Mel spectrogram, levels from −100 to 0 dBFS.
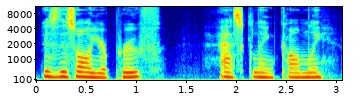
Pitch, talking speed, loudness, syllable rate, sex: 200 Hz, 155 wpm, -19 LUFS, 4.3 syllables/s, female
